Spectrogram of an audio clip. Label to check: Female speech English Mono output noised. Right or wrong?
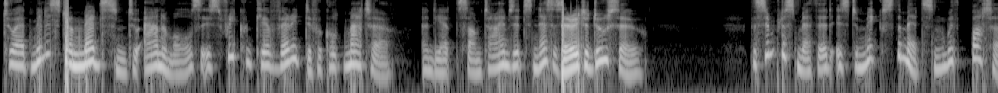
Right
